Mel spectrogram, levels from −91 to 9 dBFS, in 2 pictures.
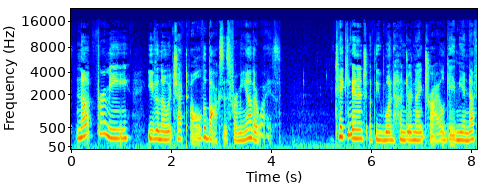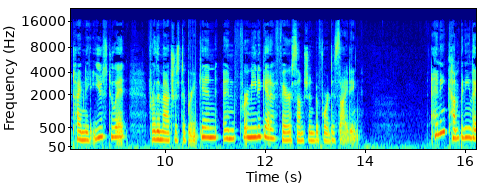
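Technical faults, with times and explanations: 5.58–5.62 s and 8.46–8.52 s: damaged data in a compressed stream. Each is a short glitch, the first just before "of the", the second between "me enough time to" and "used to it for". Corrupt frames throw the decoder out of sync until it finds the next frame header.
10.45–10.65 s: processor overload crackle. A gritty burst sits between "for the mattress to" and "in and for me". Several audio buffers in a row missed their deadlines, each leaving a hard-edged gap of silence. The pattern fits buffers of around 10 ms, with about five missed in succession.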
